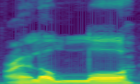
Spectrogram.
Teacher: Tanda harokat fathah berdiri yang berbentuk alif kecil seperti ini menandakan huruf kalau di atasnya ada tanda seperti ini dibaca panjang. Ini lafaz Allah dibaca panjang. Mad tabi'i panjangnya 2 harokat.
